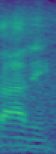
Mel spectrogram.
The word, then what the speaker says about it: Ive: It's pronounced Ivy.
